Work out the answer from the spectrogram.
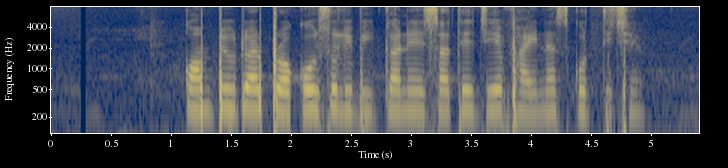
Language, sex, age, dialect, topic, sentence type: Bengali, female, 18-24, Western, banking, statement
